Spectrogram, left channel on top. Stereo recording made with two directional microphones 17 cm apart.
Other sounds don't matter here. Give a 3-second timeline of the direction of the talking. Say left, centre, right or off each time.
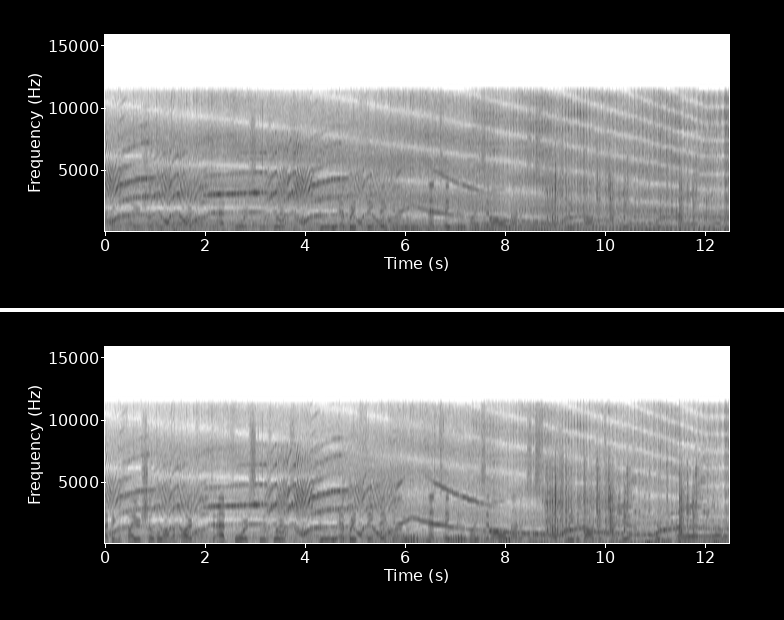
right, centre, centre, right.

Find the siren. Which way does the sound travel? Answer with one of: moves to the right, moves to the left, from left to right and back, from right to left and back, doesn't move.
moves to the right.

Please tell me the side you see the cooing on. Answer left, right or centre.
right.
